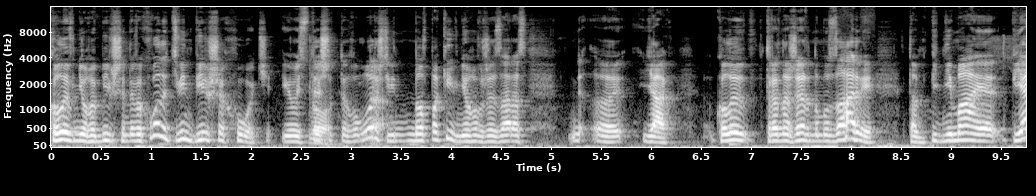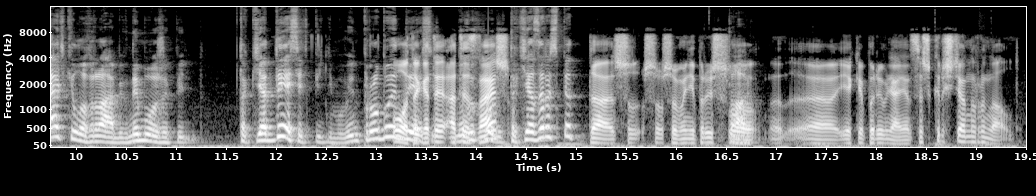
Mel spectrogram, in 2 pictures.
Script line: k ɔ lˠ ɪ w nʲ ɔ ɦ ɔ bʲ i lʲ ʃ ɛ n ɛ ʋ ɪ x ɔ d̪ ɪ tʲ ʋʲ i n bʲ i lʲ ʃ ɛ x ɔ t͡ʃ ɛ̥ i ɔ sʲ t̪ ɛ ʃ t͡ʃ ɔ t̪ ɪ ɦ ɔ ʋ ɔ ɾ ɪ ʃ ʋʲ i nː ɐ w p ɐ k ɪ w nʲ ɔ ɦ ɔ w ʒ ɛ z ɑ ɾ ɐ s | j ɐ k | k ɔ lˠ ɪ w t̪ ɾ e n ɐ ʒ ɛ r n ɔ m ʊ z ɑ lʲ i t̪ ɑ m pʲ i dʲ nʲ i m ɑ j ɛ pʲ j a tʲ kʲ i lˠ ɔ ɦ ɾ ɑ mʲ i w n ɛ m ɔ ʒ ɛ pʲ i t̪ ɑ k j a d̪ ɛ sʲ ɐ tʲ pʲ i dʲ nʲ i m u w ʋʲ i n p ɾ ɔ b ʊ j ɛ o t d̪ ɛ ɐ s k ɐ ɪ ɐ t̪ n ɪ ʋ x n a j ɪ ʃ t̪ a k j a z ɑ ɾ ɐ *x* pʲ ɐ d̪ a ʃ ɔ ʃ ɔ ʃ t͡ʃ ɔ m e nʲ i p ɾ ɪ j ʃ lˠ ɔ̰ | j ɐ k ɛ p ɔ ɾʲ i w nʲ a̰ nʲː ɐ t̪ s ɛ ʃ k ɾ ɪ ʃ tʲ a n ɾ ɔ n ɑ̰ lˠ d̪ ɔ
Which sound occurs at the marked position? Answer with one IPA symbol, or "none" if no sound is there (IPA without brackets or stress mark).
s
